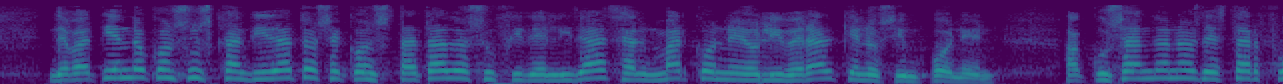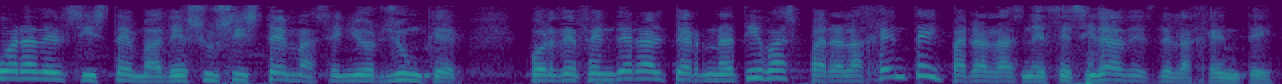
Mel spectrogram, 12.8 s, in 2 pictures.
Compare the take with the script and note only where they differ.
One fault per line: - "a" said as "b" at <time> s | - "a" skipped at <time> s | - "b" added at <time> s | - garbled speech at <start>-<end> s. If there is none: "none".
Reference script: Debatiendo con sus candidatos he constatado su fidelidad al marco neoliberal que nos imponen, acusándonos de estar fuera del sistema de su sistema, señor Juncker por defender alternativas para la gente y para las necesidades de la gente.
none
